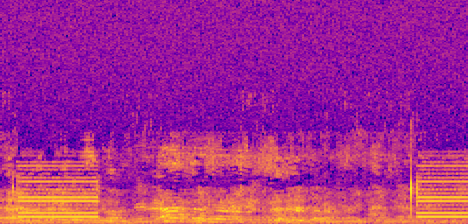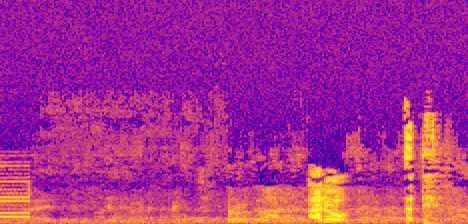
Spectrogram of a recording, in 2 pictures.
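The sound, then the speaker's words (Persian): A coin payphone being dialed: two electronic tone bursts of about a second each, separated by a pause, amid voices and background chatter. “ببین اصلا تو شماره رو بگی، من خودم سکه میندازم تو دستگاه.”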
